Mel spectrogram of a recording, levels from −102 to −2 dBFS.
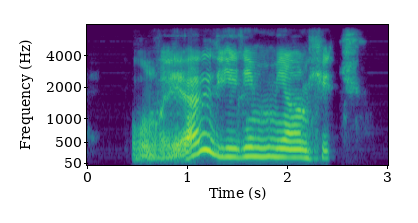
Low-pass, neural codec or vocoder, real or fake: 7.2 kHz; vocoder, 22.05 kHz, 80 mel bands, HiFi-GAN; fake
